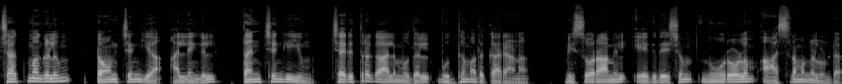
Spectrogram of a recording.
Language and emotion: Malayalam, neutral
